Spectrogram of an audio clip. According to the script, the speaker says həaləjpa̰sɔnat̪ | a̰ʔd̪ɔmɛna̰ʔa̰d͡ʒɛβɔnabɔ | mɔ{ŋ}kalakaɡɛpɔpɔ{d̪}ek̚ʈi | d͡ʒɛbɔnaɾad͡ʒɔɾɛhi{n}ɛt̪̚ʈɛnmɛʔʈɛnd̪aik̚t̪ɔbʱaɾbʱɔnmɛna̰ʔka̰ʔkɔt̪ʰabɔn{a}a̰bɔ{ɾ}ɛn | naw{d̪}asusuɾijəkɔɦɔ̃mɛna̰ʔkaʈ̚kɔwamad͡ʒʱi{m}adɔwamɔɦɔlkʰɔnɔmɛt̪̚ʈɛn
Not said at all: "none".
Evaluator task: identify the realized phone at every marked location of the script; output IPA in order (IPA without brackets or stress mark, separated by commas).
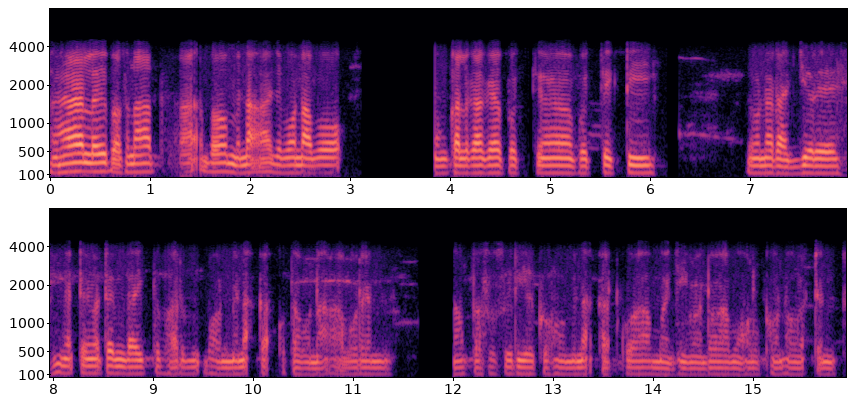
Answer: ŋ, t̪, m, a, ɾ, t̪, m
